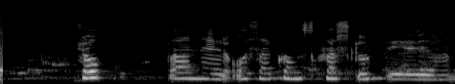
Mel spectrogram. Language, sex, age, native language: Icelandic, female, 11, Icelandic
